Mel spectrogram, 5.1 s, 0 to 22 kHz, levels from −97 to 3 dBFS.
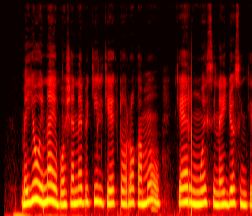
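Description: At 0.86 to 0.88 s, a single loud pop cuts across the speech, rising a few decibels above it. A stronger one follows at 3.83 to 3.85 s, roughly 10 dB over the signal. Each is a brief electrical pulse, likely from a plug, switch or static discharge, added on top of the audio. Unlike a dropout or a digital click, the speech carries on unbroken beneath each thump, with no gap or skip.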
